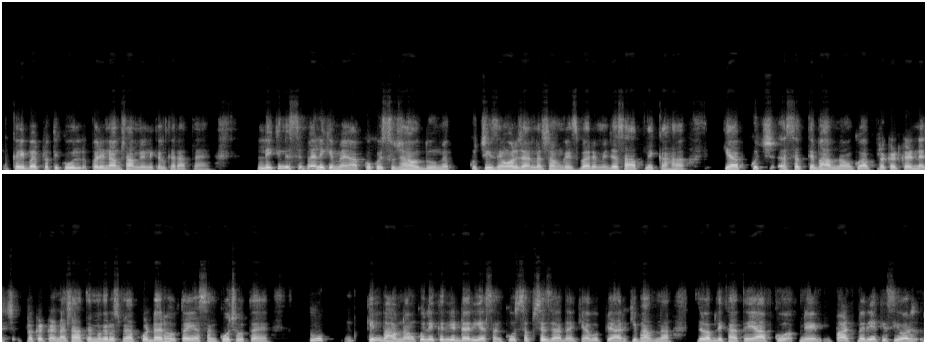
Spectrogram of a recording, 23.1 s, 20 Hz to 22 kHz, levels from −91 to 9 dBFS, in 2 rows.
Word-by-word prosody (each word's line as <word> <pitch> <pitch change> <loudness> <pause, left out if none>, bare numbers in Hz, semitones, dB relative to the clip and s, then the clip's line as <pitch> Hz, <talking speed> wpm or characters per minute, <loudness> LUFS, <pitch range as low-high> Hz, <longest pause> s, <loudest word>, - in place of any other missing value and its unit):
कई 165 0 +4
बार 165 0 +3
प्रतिकूल 170 +1 0
परिणाम 150 -1 +2
सामने 140 -1 -1
निकल 135 -1 -6
कर 130 0 -6
आता 125 0 -7
है। 130 +3 -17 0.6
लेकिन 195 +8 +1
इससे 225 +1 0
पहले 195 -1 +4
कि 190 - +1
मैं 170 -1 -1
आपको 160 +2 -2
कोई 170 0 -1
सुझाव 150 -2 0
दूँ 155 +1 -3
मैं 180 0 -2 0.3
कुछ 215 -1 -5
चीज़ें 185 -3 +1
और 170 -2 +4
जानना 140 -1 +1
चाहूँगा 135 -1 -3
इस 130 +2 -7
बारे 125 -1 +1
में, 125 +1 -8
जैसा 170 +3 +2
आपने 180 +1 -2
कहा 140 -5 -4 0.5
कि 185 - +4
आप 180 0 +5
कुछ 225 -1 -1 0.2
सत्य 170 +2 -1
भावनाओं 155 -2 0
को 160 - -3
आप 155 0 +1
प्रकट 160 0 -1
करना 150 -1 +2
च 145 +1 -11
प्रकट 150 +1 -1
करना 150 +1 +1
चाहते 145 +2 +2
हैं 170 - -3
मगर 175 0 +3
उसमें 175 +1 0
आपको 175 +1 0
डर 165 0 +4
होता 155 0 0
है 170 - +5
या 185 - +2
संकोच 180 -1 -1
होता 135 -2 0
है 135 - -6 0.5
तो 215 - -1
वो 235 - +3 0.6
किन 210 +1 +4
भावनाओं 180 -1 +1
को 200 - +2
लेकर 190 0 +1
ये 180 -1 +3
डर 150 0 +3
या 165 0 +4
संकोच 160 +5 -4
सबसे 185 +2 +1
ज़्यादा 135 -6 0
है? - - -4
क्या 145 - -3
वो 160 +3 -2
प्यार 130 +1 +1
की 175 - -2
भावना 145 -1 -1 0.4
जब 155 - +6
आप 145 - +6
दिखाते 145 0 0
हैं 155 - +3
या 150 -1 +6
आपको 145 +4 -1
अपने 160 -1 -1 0.3
पार्टनर 135 +6 +2
या 195 - +5
किसी 185 -1 -2
और 175 -1 +4
160 Hz, 215 wpm, -18 LUFS, 145-180 Hz, 0.6 s, जब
